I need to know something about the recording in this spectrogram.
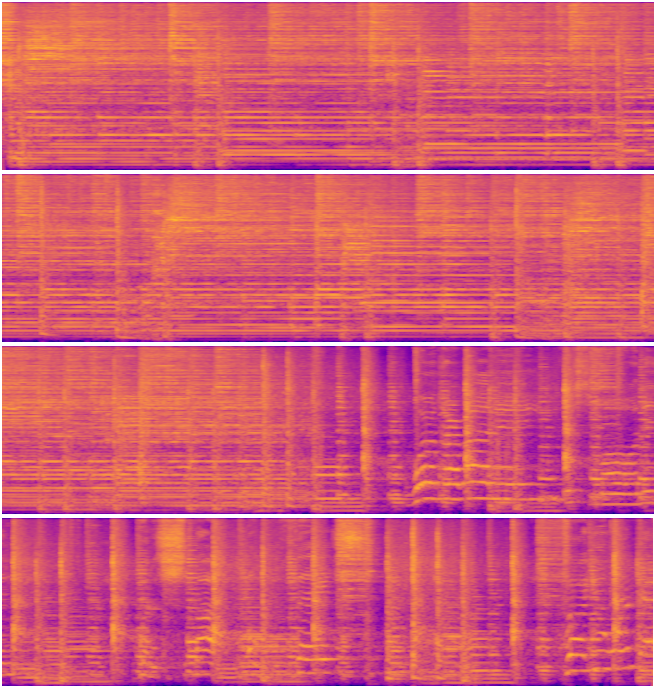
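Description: A live band playing a song: drum kit, guitars and bass start together, and a woman's lead vocal comes in about two-thirds of the way through.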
